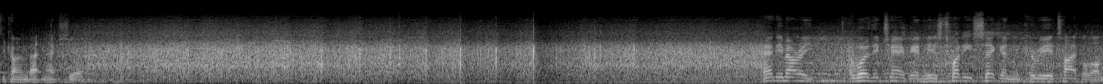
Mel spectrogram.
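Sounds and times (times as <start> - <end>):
crowd applauding: 0.5 - 11.0
sharp single claps: 2.8 - 6.7.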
